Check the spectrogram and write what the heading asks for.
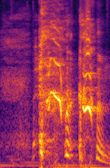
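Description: Two harsh, throaty coughs from a smoker in quick succession, fairly loud, with a short pause between them and no talking around them.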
